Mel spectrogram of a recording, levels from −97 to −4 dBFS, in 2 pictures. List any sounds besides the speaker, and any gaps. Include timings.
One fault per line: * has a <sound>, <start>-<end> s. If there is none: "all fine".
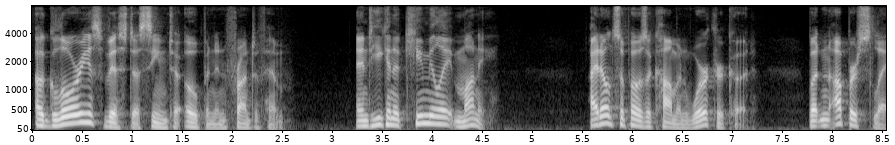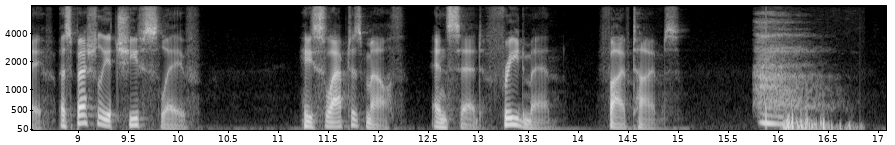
* has a sigh, 15.7-16.9 s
